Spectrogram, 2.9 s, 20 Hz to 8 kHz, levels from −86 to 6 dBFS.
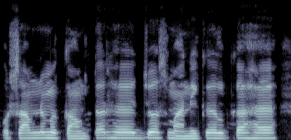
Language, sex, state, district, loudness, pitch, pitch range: Hindi, male, Jharkhand, Garhwa, -16 LUFS, 155 Hz, 145-160 Hz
